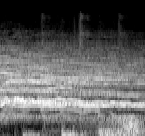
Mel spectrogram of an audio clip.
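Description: A crowd of children cheering and shouting, starting suddenly, over background music.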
